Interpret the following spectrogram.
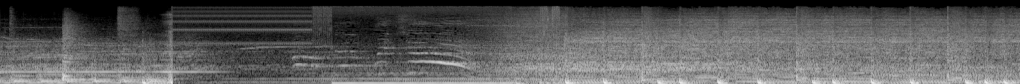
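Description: Heavy psychedelic rock music played by a full band. About two seconds in the band drops out to a quiet stretch of low drone and falling, swooping tones. About five seconds in, the full band with drums comes back in.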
